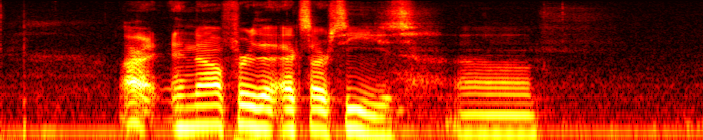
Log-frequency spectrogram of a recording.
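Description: A man speaks briefly and calmly close to a microphone.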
